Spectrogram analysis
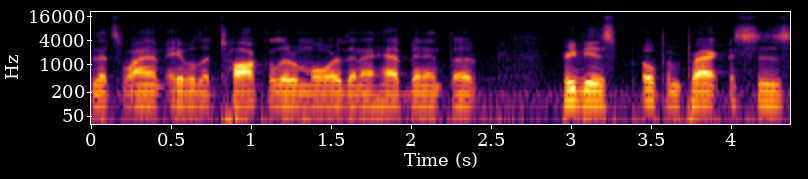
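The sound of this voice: A man speaks at a fast pace. His voice is nasal and fairly low in pitch.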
